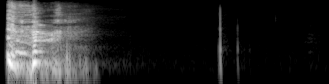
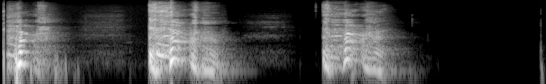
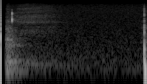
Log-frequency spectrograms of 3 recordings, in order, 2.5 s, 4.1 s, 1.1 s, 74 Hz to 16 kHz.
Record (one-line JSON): {"cough_length": "2.5 s", "cough_amplitude": 32767, "cough_signal_mean_std_ratio": 0.25, "three_cough_length": "4.1 s", "three_cough_amplitude": 32767, "three_cough_signal_mean_std_ratio": 0.34, "exhalation_length": "1.1 s", "exhalation_amplitude": 6862, "exhalation_signal_mean_std_ratio": 0.14, "survey_phase": "beta (2021-08-13 to 2022-03-07)", "age": "45-64", "gender": "Male", "wearing_mask": "No", "symptom_none": true, "smoker_status": "Never smoked", "respiratory_condition_asthma": false, "respiratory_condition_other": false, "recruitment_source": "REACT", "submission_delay": "1 day", "covid_test_result": "Negative", "covid_test_method": "RT-qPCR"}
